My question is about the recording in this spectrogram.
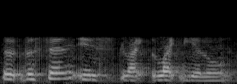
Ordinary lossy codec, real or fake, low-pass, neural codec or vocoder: AAC, 32 kbps; fake; 3.6 kHz; vocoder, 22.05 kHz, 80 mel bands, Vocos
